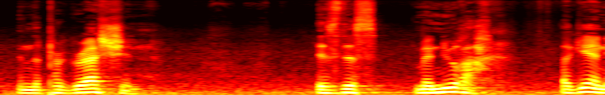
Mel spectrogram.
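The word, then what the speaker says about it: מנוחה: But the goal in the progression is this menu. Again, you got to have something in the back of your throat if you want to get that last syllable in Hebrew. The pronunciation's on the center syllable.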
